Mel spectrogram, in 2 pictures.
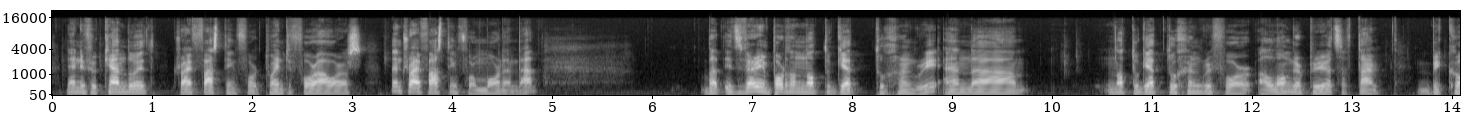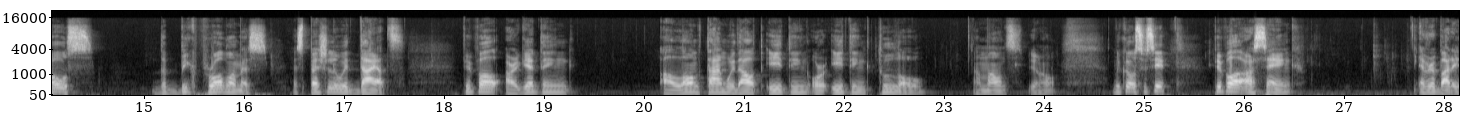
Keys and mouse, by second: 0.1 1, 3.7-4.3 typing, 12.5-17.4 alt+shift+right drag, 25.6-27.1 alt+drag, 27.1 ctrl+z.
